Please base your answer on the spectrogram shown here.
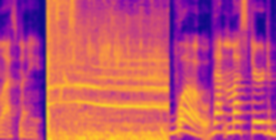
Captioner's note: man screaming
